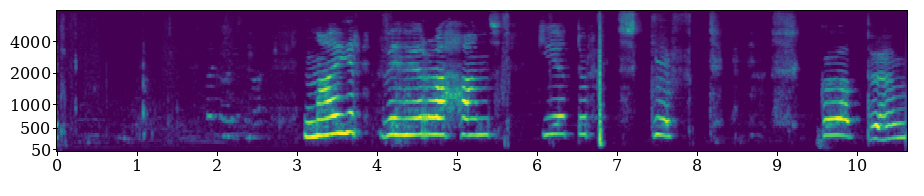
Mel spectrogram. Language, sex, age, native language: Icelandic, male, 6, Icelandic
